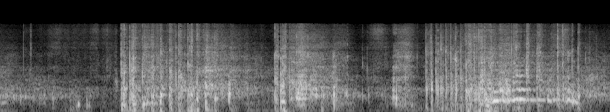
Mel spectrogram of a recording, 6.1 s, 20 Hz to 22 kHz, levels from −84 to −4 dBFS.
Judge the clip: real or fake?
fake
